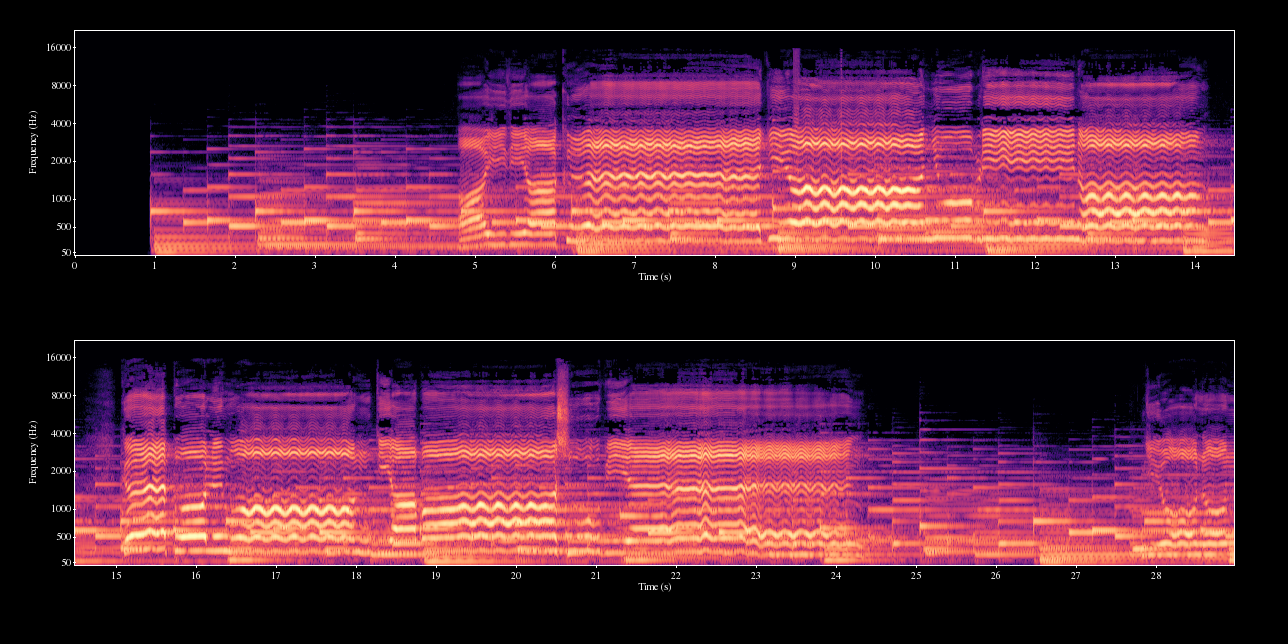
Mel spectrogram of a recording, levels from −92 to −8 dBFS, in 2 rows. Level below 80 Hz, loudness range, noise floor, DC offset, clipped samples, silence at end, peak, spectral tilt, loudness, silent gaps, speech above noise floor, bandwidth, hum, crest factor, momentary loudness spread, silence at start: -36 dBFS; 12 LU; -87 dBFS; under 0.1%; under 0.1%; 0 s; 0 dBFS; -4 dB/octave; -13 LUFS; none; 74 dB; 12.5 kHz; none; 14 dB; 15 LU; 0.95 s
